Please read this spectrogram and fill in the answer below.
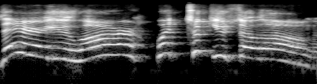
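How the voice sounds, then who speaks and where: In a put-on character voice, a woman speaks at an extremely high pitch and a very slow pace. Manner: stern.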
